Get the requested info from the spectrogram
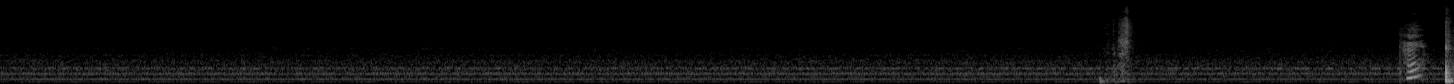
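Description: Quiet room tone: a faint, steady low hum with a few fixed tones, broken once near the end by a short, sharp sound.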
